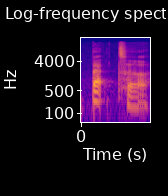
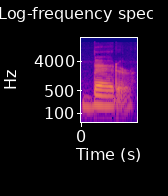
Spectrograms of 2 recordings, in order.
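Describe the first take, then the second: First: It is said in a British English accent. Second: It is said in an American English accent. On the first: "anh Anh sẽ phát âm là" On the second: "anh Mỹ thì sẽ phát âm là"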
